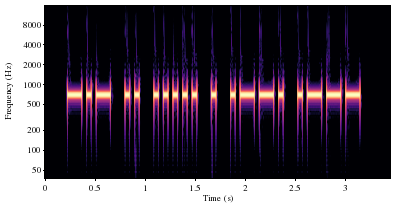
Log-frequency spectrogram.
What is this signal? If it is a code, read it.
Morse code, heard as a keyed tone, about 25 wpm, 700 Hz. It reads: KI5EPJ
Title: USA Call Signs - 6 Characters - Repeated 2x - 25wpm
